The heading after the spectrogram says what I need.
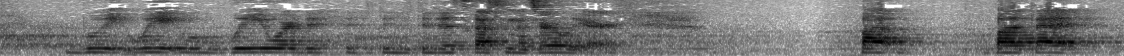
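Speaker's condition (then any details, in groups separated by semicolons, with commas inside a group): Stuttering; stuttering since childhood, speech therapy as child, therapist suggested voluntary stuttering; practising voluntary stuttering, deliberately stuttering more, not avoiding stuttering, addressing fear and shame; stutters a lot in some situations and periods, sometimes hides it by acting as listener, talkative; repeated sounds, repeated words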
